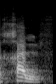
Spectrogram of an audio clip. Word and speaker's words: khalf: When you leave behind disappointing generations, they're called khalf. Khalf is bad, khalaf is good.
